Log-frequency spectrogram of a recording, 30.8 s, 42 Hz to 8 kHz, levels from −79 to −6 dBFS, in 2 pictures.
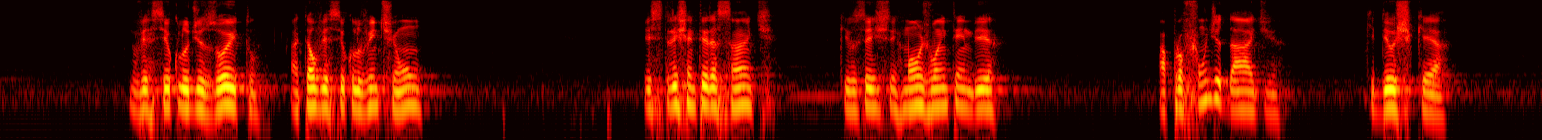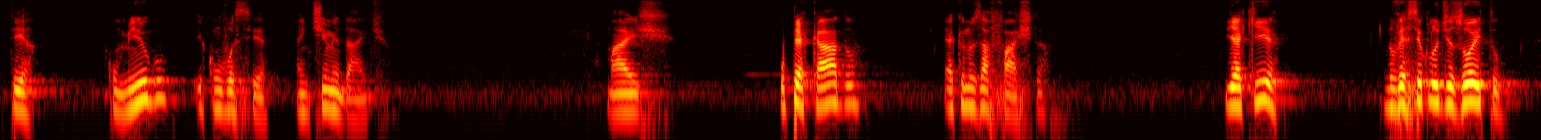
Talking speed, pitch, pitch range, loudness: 80 wpm, 145 Hz, 130-160 Hz, -32 LUFS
